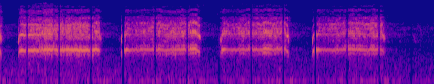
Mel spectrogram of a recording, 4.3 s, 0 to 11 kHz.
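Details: White stork at a nest in the Barycz Valley, Poland, 9 June 2020 at 10:54, calling to adopted young; the nest holds one own chick and three adopted ones. Four harsh, buzzy, harmonic bursts, each nearly a second long, separated by short pauses.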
